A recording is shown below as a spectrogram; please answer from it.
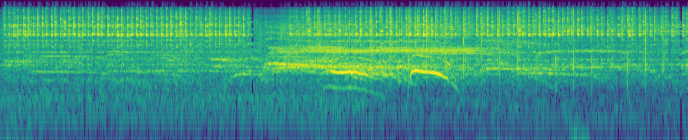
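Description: Spectators cheer as a bantam hockey game ends, a sustained roar of crowd noise with whistles and shouts, swelling loudest in the middle and easing toward the end.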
